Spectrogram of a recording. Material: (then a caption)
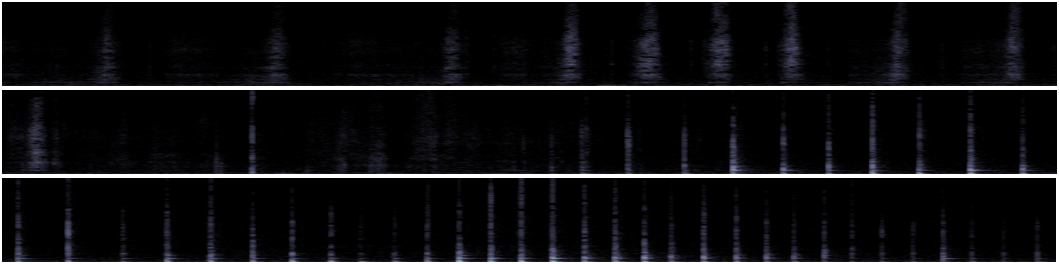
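Plastic. An empty, medium-sized transparent plastic bottle with a teal cap is held horizontally in both hands and tapped, scratched and rubbed along its hollow body with short nails and fingertips. Slow, soft, scattered taps give way after about eight seconds to quicker, louder, steadily repeating taps. Each tap is a short, dry, hollow knock with a low thump and a faint mid-range ring.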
